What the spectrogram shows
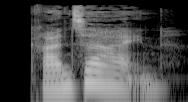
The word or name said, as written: grænseegn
